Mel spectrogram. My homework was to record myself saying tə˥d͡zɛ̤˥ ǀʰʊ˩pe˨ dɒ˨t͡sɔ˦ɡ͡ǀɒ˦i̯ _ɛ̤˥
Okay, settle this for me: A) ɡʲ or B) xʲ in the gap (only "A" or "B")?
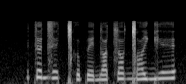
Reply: A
